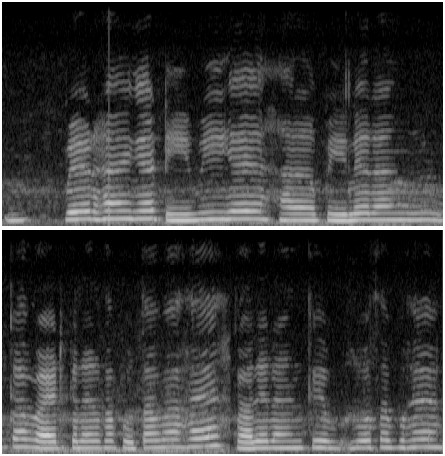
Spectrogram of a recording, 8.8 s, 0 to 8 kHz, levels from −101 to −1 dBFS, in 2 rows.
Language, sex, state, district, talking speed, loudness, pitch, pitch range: Hindi, female, Chhattisgarh, Bilaspur, 135 wpm, -31 LUFS, 245 Hz, 230-270 Hz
